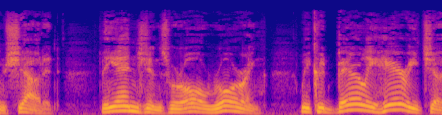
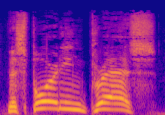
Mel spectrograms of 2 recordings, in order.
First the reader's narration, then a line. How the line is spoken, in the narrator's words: I yelled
